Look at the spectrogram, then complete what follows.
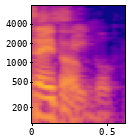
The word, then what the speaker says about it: Sebo: Sabo, am I saying your name right? Yeah, it's correct. Sebo. It's not Sebo, but Sebo. We pronounce Sebo.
